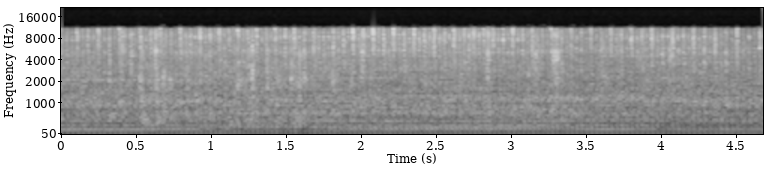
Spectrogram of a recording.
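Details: Clark C500-45 propane forklift after tune-up with new spark plugs, new plug wires, new distributor cap and old rotor: settles into a steady, even idle with constant low drone, no stumbling or misfire, healthy.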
